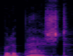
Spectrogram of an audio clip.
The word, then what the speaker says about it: Budapest: with you again also it's pronounced Budapest oh sorry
